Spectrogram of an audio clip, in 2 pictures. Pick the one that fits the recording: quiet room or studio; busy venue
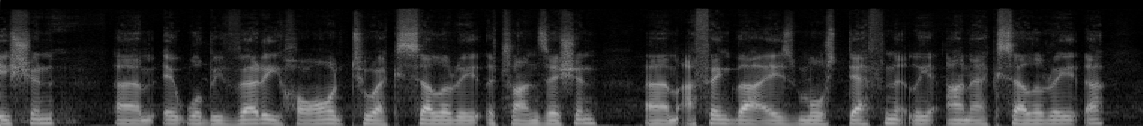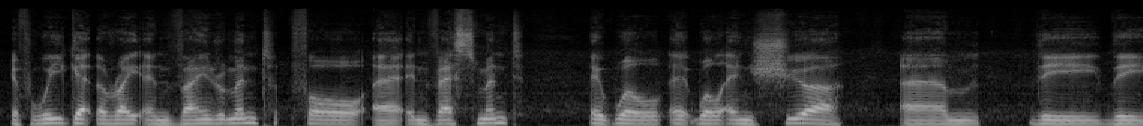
busy venue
